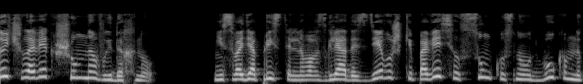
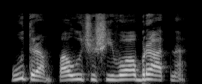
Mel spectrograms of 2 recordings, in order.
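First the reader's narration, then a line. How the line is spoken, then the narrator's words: Man's hmph. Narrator (Russian): хмыкнул мужчина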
